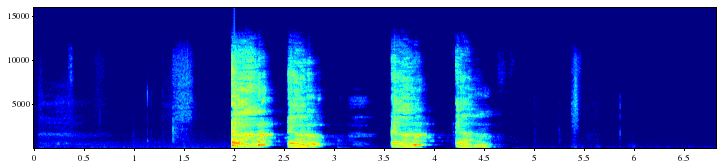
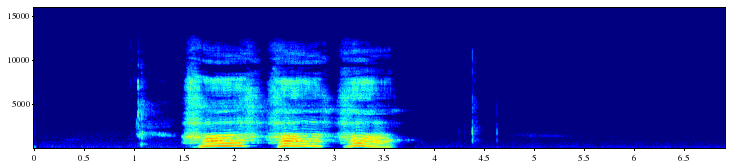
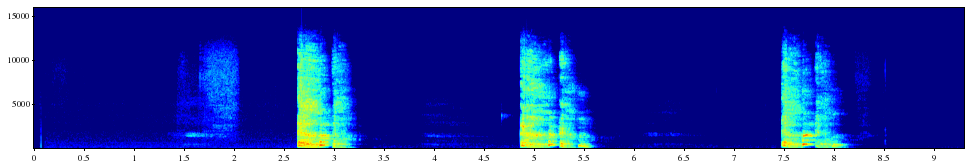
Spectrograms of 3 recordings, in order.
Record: cough_length: 6.8 s
cough_amplitude: 32307
cough_signal_mean_std_ratio: 0.35
exhalation_length: 6.9 s
exhalation_amplitude: 21690
exhalation_signal_mean_std_ratio: 0.39
three_cough_length: 9.3 s
three_cough_amplitude: 27547
three_cough_signal_mean_std_ratio: 0.28
survey_phase: beta (2021-08-13 to 2022-03-07)
age: 45-64
gender: Female
wearing_mask: 'No'
symptom_runny_or_blocked_nose: true
symptom_sore_throat: true
symptom_diarrhoea: true
symptom_headache: true
smoker_status: Never smoked
respiratory_condition_asthma: false
respiratory_condition_other: false
recruitment_source: Test and Trace
submission_delay: 1 day
covid_test_result: Positive
covid_test_method: RT-qPCR
covid_ct_value: 28.2
covid_ct_gene: ORF1ab gene
covid_ct_mean: 28.5
covid_viral_load: 450 copies/ml
covid_viral_load_category: Minimal viral load (< 10K copies/ml)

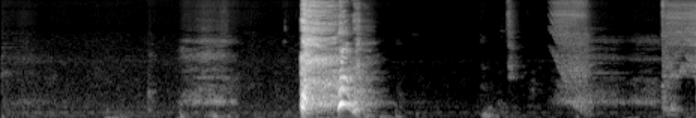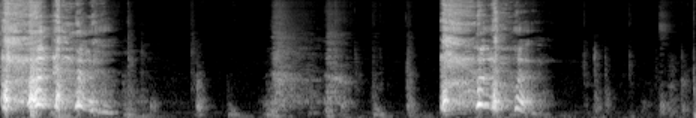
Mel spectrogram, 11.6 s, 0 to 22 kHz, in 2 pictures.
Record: three_cough_length: 11.6 s
three_cough_amplitude: 32766
three_cough_signal_mean_std_ratio: 0.25
survey_phase: beta (2021-08-13 to 2022-03-07)
age: 45-64
gender: Female
wearing_mask: 'No'
symptom_cough_any: true
symptom_new_continuous_cough: true
symptom_runny_or_blocked_nose: true
symptom_shortness_of_breath: true
symptom_sore_throat: true
symptom_fatigue: true
symptom_headache: true
symptom_change_to_sense_of_smell_or_taste: true
symptom_onset: 5 days
smoker_status: Never smoked
respiratory_condition_asthma: true
respiratory_condition_other: false
recruitment_source: Test and Trace
submission_delay: 2 days
covid_test_result: Positive
covid_test_method: RT-qPCR
covid_ct_value: 24.3
covid_ct_gene: ORF1ab gene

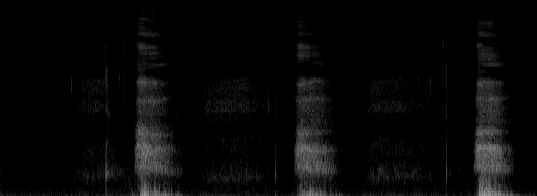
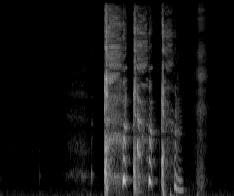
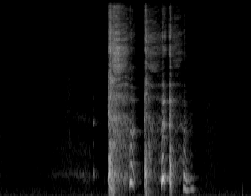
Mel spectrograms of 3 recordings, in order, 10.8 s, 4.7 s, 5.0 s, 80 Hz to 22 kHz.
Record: exhalation_length: 10.8 s
exhalation_amplitude: 1944
exhalation_signal_mean_std_ratio: 0.36
cough_length: 4.7 s
cough_amplitude: 10114
cough_signal_mean_std_ratio: 0.3
three_cough_length: 5.0 s
three_cough_amplitude: 7213
three_cough_signal_mean_std_ratio: 0.29
survey_phase: alpha (2021-03-01 to 2021-08-12)
age: 18-44
gender: Female
wearing_mask: 'No'
symptom_cough_any: true
symptom_fatigue: true
smoker_status: Never smoked
respiratory_condition_asthma: false
respiratory_condition_other: false
recruitment_source: Test and Trace
submission_delay: 1 day
covid_test_result: Positive
covid_test_method: RT-qPCR
covid_ct_value: 11.6
covid_ct_gene: S gene
covid_ct_mean: 12.7
covid_viral_load: 69000000 copies/ml
covid_viral_load_category: High viral load (>1M copies/ml)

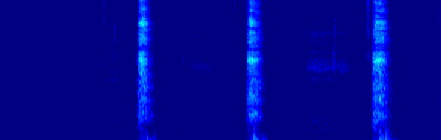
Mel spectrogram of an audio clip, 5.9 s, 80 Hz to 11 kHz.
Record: exhalation_length: 5.9 s
exhalation_amplitude: 1446
exhalation_signal_mean_std_ratio: 0.31
survey_phase: beta (2021-08-13 to 2022-03-07)
age: 18-44
gender: Female
wearing_mask: 'No'
symptom_none: true
symptom_onset: 11 days
smoker_status: Current smoker (1 to 10 cigarettes per day)
respiratory_condition_asthma: false
respiratory_condition_other: false
recruitment_source: REACT
submission_delay: 3 days
covid_test_result: Negative
covid_test_method: RT-qPCR
influenza_a_test_result: Unknown/Void
influenza_b_test_result: Unknown/Void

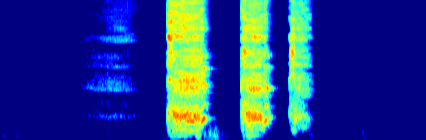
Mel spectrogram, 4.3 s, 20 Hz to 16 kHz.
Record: cough_length: 4.3 s
cough_amplitude: 27208
cough_signal_mean_std_ratio: 0.35
survey_phase: beta (2021-08-13 to 2022-03-07)
age: 18-44
gender: Female
wearing_mask: 'No'
symptom_cough_any: true
symptom_runny_or_blocked_nose: true
symptom_shortness_of_breath: true
symptom_sore_throat: true
symptom_fatigue: true
symptom_headache: true
symptom_other: true
smoker_status: Never smoked
respiratory_condition_asthma: false
respiratory_condition_other: false
recruitment_source: Test and Trace
submission_delay: 2 days
covid_test_result: Positive
covid_test_method: RT-qPCR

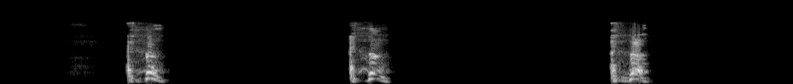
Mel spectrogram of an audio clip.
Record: three_cough_length: 7.9 s
three_cough_amplitude: 28530
three_cough_signal_mean_std_ratio: 0.23
survey_phase: beta (2021-08-13 to 2022-03-07)
age: 45-64
gender: Male
wearing_mask: 'No'
symptom_none: true
smoker_status: Never smoked
respiratory_condition_asthma: false
respiratory_condition_other: false
recruitment_source: REACT
submission_delay: 1 day
covid_test_result: Negative
covid_test_method: RT-qPCR
influenza_a_test_result: Negative
influenza_b_test_result: Negative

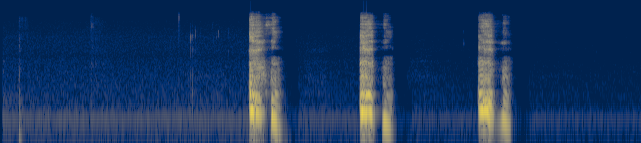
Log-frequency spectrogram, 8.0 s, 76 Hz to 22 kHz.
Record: three_cough_length: 8.0 s
three_cough_amplitude: 28228
three_cough_signal_mean_std_ratio: 0.24
survey_phase: beta (2021-08-13 to 2022-03-07)
age: 45-64
gender: Female
wearing_mask: 'No'
symptom_none: true
smoker_status: Never smoked
respiratory_condition_asthma: true
respiratory_condition_other: false
recruitment_source: REACT
submission_delay: 3 days
covid_test_result: Negative
covid_test_method: RT-qPCR
influenza_a_test_result: Negative
influenza_b_test_result: Negative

